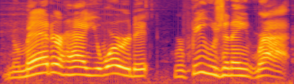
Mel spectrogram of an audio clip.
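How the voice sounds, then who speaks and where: A woman's voice: mid-range voice, lively intonation, moderate pace, no room sound, close to an everyday voice. A woman voicing a firm but kindly elderly country granny pony, with folksy speech, in a dramatic reading. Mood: stern. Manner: folksy, plain-spoken rural speech. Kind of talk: dramatic fan fiction reading.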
